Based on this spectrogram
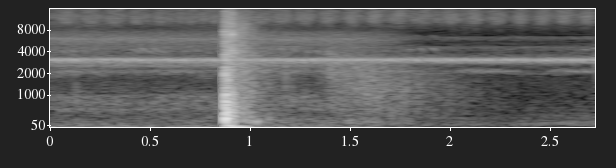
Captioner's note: gunshot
